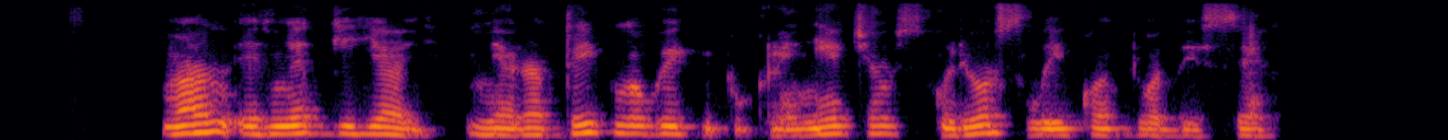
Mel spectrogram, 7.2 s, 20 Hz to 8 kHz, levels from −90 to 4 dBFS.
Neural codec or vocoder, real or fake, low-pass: codec, 16 kHz, 2 kbps, FunCodec, trained on Chinese and English, 25 frames a second; fake; 7.2 kHz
